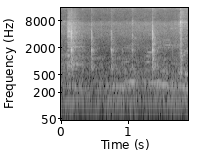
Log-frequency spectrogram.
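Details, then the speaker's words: 2018 Fiat Mobi engine opened, noise on cold morning start: sharp uneven clicks as pistons are rocked by hand; all pistons have excess clearance, cylinders one and four most. "todos estão com folga mas o primeiro quarto eu acho que tá com mais mais folga ainda tá"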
